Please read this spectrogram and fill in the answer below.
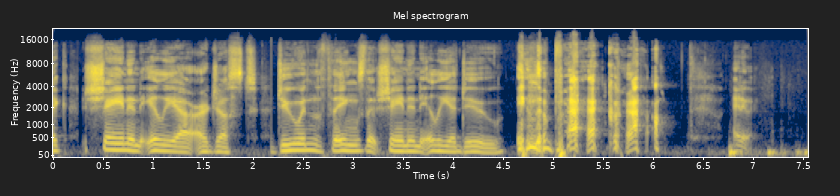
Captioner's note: laugh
